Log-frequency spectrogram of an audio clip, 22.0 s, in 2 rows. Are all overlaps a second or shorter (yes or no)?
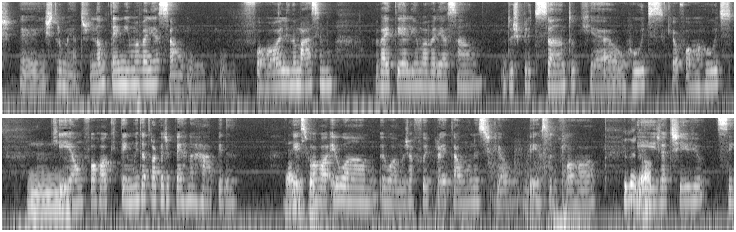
yes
